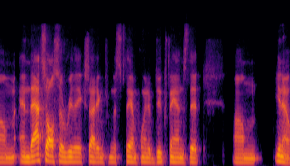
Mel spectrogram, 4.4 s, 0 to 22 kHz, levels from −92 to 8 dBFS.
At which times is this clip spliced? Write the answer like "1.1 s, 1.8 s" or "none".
none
